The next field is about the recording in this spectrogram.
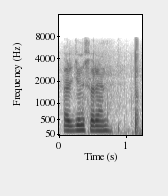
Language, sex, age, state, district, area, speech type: Santali, male, 18-30, Jharkhand, Pakur, rural, spontaneous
